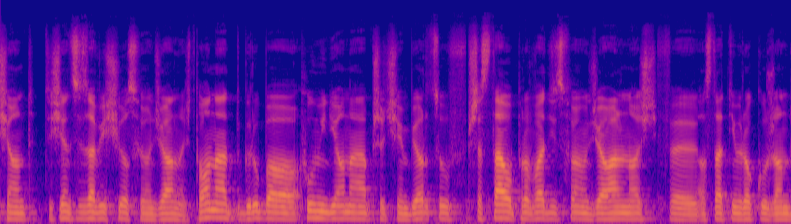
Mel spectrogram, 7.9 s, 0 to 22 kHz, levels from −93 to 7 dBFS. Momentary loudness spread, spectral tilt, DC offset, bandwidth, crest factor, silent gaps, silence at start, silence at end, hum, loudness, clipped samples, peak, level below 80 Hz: 7 LU; -5 dB/octave; under 0.1%; 14.5 kHz; 18 dB; none; 0 s; 0 s; none; -29 LUFS; under 0.1%; -10 dBFS; -60 dBFS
